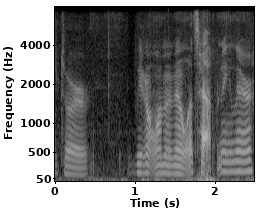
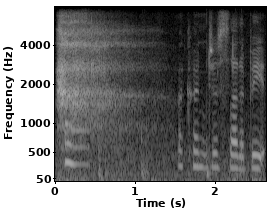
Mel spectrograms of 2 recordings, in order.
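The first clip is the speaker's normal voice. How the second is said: slow, sighing, higher confession; slow sighing admission; 6 semitones higher, much slower than usual. Real, not acted. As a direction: drag it out with a rueful sigh. Sighing confession about outfit.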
